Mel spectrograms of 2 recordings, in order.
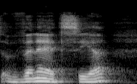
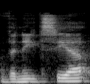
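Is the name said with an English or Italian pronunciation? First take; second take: Italian; English. First: The name is said with an Italian-sounding pronunciation. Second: The name is said with a plain English pronunciation. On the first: The speaker calls it right. "Just put a little bit of uh, Dolce Vita" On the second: The speaker calls it wrong. "not Venezia"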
